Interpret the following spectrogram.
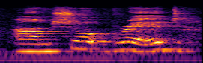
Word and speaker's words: shortbread: Shortbread, we've got the EA here making its short sound E. Commonly you would know EA to make a long E sound, but it can also make a short E sound too.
